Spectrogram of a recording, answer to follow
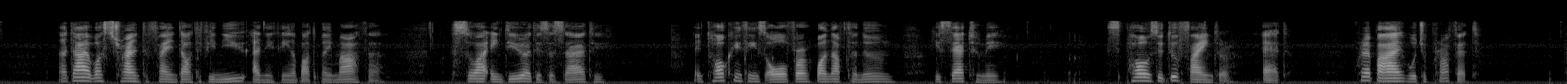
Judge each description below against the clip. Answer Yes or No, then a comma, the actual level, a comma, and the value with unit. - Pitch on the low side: Yes, low, 125 Hz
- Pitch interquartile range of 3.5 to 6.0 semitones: Yes, average, 3.9 semitones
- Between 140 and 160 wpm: Yes, average, 150 wpm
